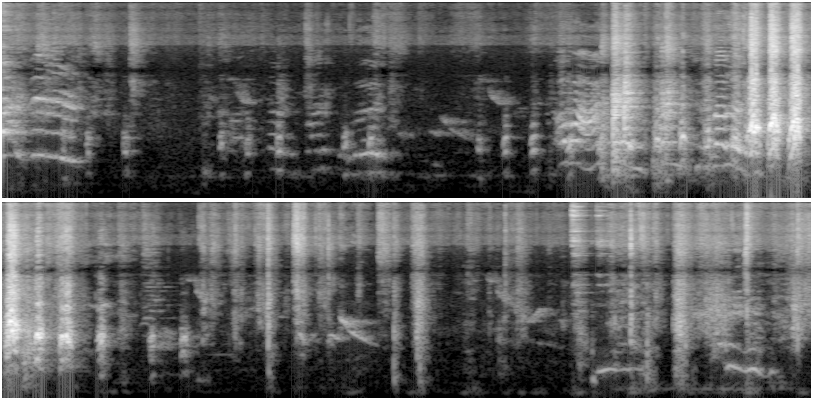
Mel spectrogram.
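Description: Chickens cluck and squawk during a chicken-catching challenge, with scattered calls at first, then a loud flurry of agitated squawks and flapping in the middle and a few more clucks near the end.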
